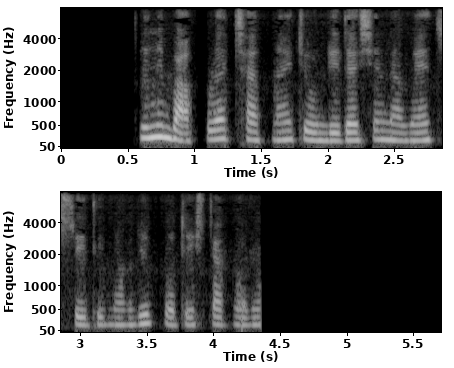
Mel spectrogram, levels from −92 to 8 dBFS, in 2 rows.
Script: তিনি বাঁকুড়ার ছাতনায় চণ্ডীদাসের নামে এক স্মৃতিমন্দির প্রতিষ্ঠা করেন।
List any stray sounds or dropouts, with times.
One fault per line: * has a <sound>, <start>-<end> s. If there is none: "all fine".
all fine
